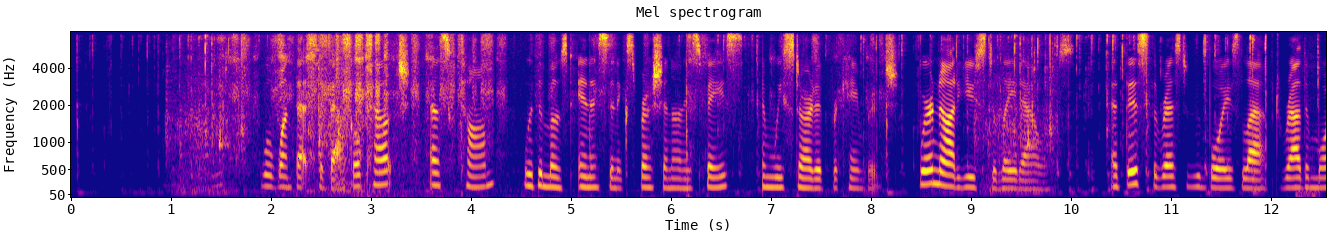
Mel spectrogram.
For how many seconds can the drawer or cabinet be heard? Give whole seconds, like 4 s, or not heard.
3 s.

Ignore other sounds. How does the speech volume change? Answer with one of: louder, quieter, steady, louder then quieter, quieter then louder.
steady.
